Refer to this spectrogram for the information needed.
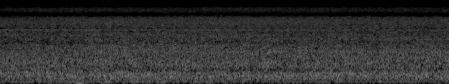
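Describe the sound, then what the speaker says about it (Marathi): Steady, full rush of a stream flowing down on the Mahuli fort trek, a continuous broadband roar with no pauses, close and fairly loud throughout. "इथून पाणी वाहत आहे वरतून पूर्ण पाणी येतं"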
